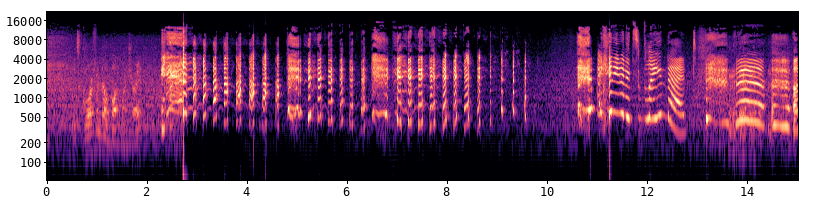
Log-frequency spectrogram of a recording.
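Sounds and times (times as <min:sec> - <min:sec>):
person laughing hard: 0:02.3 - 0:09.7, 0:13.2 - 0:14.9.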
